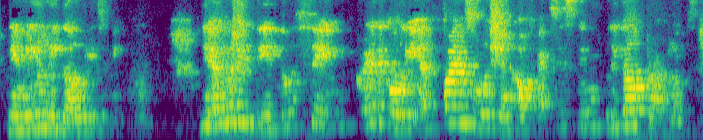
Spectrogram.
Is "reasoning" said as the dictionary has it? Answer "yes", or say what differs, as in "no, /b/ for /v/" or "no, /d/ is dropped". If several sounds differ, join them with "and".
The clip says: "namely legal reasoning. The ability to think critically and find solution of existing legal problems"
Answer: no, /l/ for /n/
